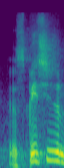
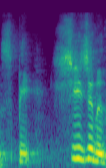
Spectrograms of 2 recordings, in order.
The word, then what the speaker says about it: species: species는 나올 때마다 얘기하지만 species는 틀린 발음, species.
